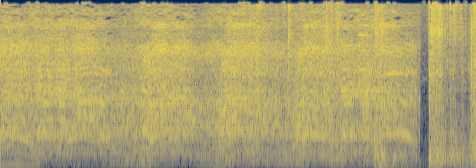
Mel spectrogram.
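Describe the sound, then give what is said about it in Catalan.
People shouting in the street during a general strike: a dense, continuous roar of many raised voices and chants that briefly drops away near the end before surging back. “Pero hay gente en la calle y grita.”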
